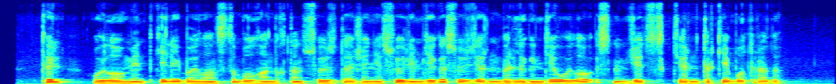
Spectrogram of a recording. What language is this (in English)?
Kazakh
